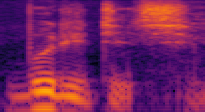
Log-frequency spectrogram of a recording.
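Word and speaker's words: Buttigieg: bit moody but a kid but it's children booty tooch Budaj he is 37 it got his height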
